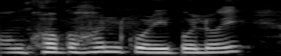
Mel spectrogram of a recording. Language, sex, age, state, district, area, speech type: Assamese, female, 30-45, Assam, Dibrugarh, rural, spontaneous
